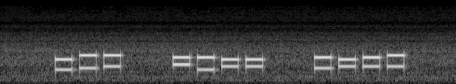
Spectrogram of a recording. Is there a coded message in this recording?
Yes: DTMF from 0.6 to 4.0 s, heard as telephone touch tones, dialled by machine, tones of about 170 ms. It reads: 169 0277 5789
